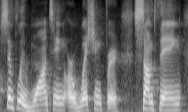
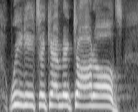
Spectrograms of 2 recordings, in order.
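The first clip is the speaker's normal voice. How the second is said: put-on, very high, drawn-out wailing scream; 10 semitones higher than usual. Retelling a car ride, imitating a little sister screaming: imitating sister screaming. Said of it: "she starts screaming at the top of her lungs".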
